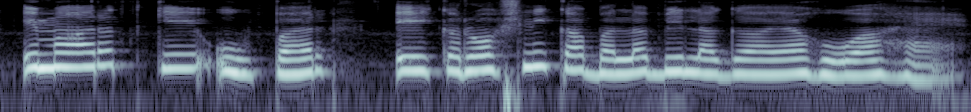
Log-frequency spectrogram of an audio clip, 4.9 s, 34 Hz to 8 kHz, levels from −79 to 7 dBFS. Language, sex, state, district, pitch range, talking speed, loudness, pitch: Hindi, female, Uttar Pradesh, Lalitpur, 220-285 Hz, 135 wpm, -13 LUFS, 240 Hz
